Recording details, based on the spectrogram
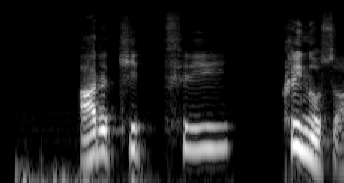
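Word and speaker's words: ἀρχιτρίκλινος: 아르키트 클리노스 그랬어요. 아르키트리 클리노스. 다른 발음이 어렵습니다.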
